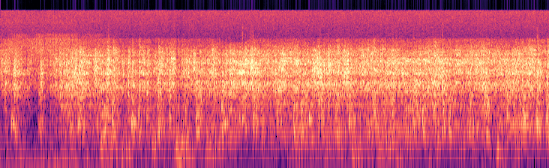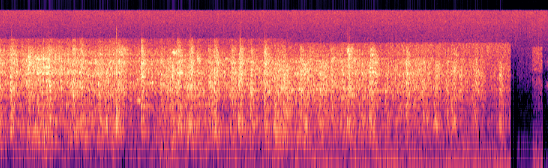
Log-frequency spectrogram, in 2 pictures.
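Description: A train sound effect in a radio play: a train running on the rails, with a continuous clatter of wheels and hissing noise, cutting off suddenly at the end.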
